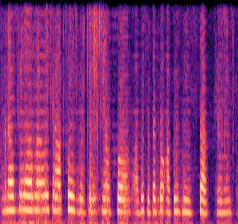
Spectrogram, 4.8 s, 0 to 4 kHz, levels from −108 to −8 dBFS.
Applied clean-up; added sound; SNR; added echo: neural separator model SepFormer WHAMR!.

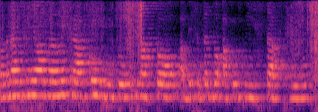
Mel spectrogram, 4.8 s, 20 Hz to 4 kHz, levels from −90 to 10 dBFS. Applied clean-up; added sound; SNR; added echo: none; Tearing; 18 dB; reverberation time 0.7 s.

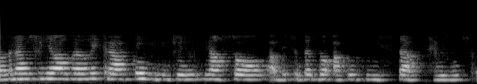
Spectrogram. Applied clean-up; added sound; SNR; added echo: neural mask model DeepFilterNet 3.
